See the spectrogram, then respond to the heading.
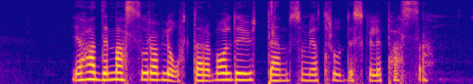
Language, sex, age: Swedish, female, 33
